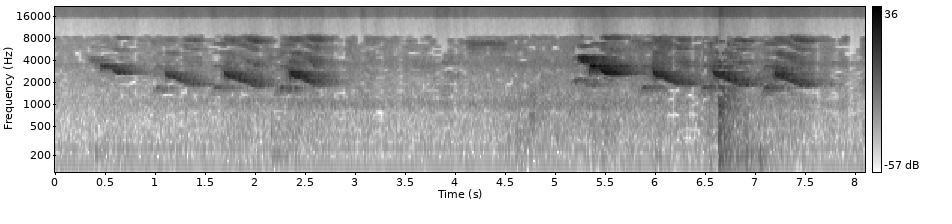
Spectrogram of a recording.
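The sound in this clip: A northern cardinal sings, recorded in Syracuse near the Great Lakes. It gives two separate phrases of clear, down-slurred whistled notes, each repeated several times, over a faint low hum, with one dull thump during the second phrase.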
